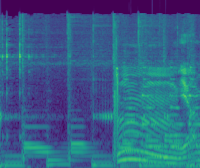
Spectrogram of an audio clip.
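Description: Background music with a regular, bouncy keyboard pattern. About a second in, a louder comic croak-like sound effect with a wavering, sliding pitch comes in over the music.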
